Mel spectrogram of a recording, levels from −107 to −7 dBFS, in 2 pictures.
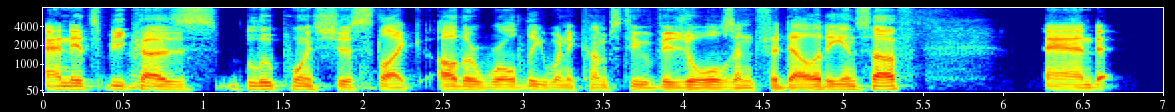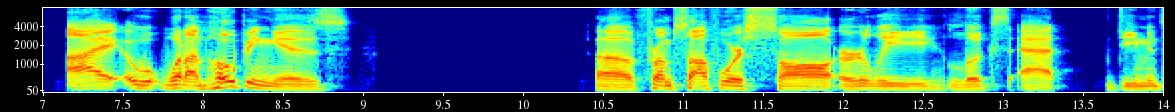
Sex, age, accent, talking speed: male, 20-39, American, 135 wpm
